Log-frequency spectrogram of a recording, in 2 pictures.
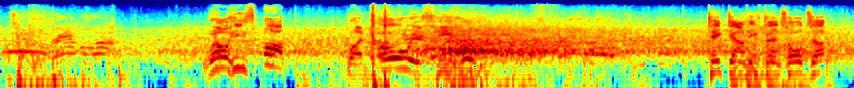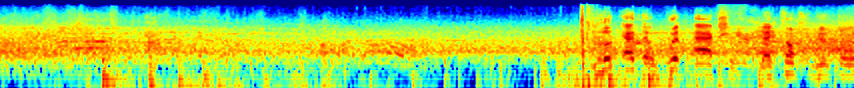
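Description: Punches and kicks land on bodies with heavy thuds.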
